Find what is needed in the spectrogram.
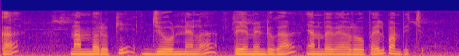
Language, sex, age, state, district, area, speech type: Telugu, male, 18-30, Andhra Pradesh, Konaseema, rural, read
